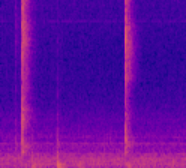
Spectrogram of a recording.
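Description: Two sharp clicks about a second and a half apart, with a fainter tick between them, as a small switch on the scooter's wiring is pressed while the controller powers up.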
